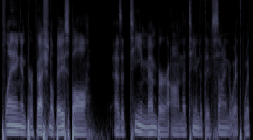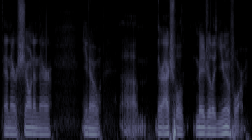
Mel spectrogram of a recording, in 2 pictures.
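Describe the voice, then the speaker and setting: A man's voice: sits low, fairly even intonation, normal speed, vocal fry, hardly any pauses, a little mellow, dry recording, studio quality. A man hosting a casual hobby podcast, talking in a conversational, explanatory way. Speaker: podcast host.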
